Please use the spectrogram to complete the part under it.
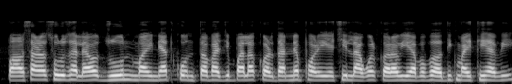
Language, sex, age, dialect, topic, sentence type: Marathi, male, 51-55, Northern Konkan, agriculture, question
